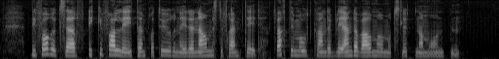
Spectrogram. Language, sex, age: Norwegian, female, 40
